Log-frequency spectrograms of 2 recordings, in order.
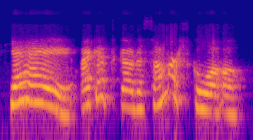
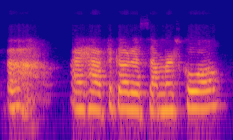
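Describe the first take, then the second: First: It is said in an excited, cheerful tone. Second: It is said in a reluctant, groaning tone.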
